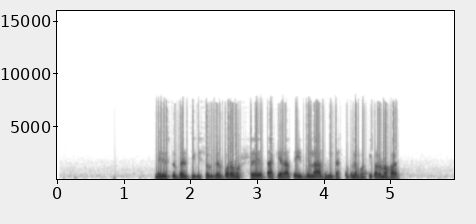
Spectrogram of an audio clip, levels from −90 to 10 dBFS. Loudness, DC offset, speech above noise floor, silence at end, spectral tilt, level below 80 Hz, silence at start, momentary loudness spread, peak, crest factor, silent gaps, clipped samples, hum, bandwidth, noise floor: -16 LUFS; under 0.1%; 51 dB; 0.85 s; -7.5 dB/octave; -42 dBFS; 1.45 s; 4 LU; -2 dBFS; 16 dB; none; under 0.1%; none; 7.8 kHz; -66 dBFS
